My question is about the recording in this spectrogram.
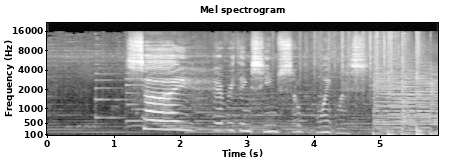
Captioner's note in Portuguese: Suspiro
